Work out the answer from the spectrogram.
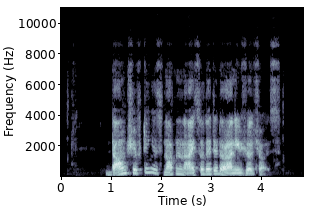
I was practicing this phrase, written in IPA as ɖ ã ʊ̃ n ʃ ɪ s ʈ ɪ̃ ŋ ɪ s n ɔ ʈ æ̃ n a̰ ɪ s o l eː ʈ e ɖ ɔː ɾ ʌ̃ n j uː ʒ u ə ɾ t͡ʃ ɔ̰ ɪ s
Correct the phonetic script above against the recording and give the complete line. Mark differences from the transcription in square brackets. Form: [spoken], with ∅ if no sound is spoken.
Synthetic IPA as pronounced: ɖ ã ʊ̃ n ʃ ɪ [f] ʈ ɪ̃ ŋ ɪ [z] n ɔ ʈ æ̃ n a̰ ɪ s o l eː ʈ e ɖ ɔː ɾ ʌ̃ n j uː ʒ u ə [l] t͡ʃ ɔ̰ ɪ s

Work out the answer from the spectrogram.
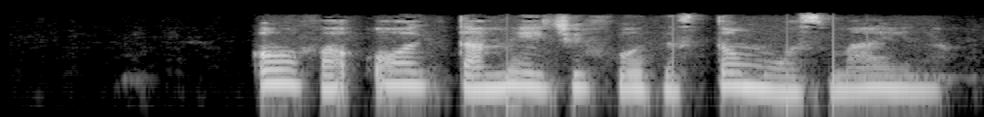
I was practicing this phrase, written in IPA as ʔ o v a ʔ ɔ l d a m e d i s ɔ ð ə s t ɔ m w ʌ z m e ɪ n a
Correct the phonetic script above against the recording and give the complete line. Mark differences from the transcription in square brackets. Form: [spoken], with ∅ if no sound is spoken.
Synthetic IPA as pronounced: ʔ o v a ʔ ɔ l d a m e [d͡ʒ] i [f] ɔ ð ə s t ɔ m w [ɔ] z m [a] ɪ n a

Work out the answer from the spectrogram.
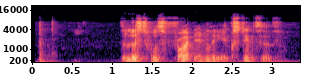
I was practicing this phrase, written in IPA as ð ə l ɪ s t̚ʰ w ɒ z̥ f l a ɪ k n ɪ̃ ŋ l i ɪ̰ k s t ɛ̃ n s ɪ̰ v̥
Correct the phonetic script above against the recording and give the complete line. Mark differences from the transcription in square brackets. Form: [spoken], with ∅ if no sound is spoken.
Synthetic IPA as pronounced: ð ə l ɪ s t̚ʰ w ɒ z̥ f [ɹ] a ɪ [ʔ] n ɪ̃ ŋ l i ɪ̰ k s t ɛ̃ n s ɪ̰ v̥

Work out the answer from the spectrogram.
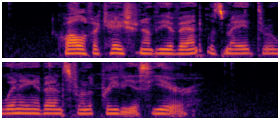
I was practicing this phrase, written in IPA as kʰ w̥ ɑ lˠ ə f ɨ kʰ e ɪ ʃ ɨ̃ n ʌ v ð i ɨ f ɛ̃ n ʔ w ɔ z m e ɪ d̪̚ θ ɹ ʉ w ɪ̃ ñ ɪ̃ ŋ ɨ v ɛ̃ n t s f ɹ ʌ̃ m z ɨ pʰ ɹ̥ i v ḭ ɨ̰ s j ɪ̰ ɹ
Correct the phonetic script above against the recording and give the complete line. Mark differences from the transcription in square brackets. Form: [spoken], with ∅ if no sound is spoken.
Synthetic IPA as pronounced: kʰ w̥ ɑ lˠ ə f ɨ kʰ e ɪ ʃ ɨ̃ n ʌ v ð i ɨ [v] ɛ̃ n ʔ w [ʌ] z m e ɪ d̪̚ θ ɹ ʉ w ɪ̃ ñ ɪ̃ ŋ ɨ v ɛ̃ n t s f ɹ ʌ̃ m [ð] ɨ pʰ ɹ̥ i v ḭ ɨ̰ s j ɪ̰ ɹ

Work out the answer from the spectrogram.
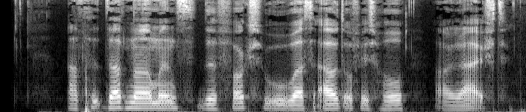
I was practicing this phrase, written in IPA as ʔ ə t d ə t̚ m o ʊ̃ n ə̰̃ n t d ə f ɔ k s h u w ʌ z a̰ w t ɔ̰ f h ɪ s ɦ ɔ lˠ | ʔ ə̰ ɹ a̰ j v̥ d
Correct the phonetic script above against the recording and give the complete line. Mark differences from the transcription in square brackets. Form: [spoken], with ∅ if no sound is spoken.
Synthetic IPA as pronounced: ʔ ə t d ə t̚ m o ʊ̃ [m] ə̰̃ n t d ə f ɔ k s h u w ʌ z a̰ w t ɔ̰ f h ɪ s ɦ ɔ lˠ | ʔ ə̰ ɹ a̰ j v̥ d

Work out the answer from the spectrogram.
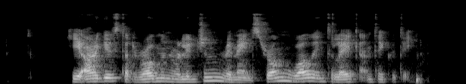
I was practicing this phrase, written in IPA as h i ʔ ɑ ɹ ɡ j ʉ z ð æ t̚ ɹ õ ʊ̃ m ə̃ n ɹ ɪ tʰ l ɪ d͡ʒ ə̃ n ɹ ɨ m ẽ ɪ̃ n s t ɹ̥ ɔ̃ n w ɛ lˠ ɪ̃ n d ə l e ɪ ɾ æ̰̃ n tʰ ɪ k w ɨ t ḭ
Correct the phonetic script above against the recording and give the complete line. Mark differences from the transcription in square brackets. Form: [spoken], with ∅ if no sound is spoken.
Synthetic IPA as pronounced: h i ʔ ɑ ɹ ɡ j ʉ z ð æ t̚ ɹ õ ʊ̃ m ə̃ n ɹ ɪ [∅] l ɪ d͡ʒ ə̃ n ɹ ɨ m ẽ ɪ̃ n s t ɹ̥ ɔ̃ [ŋ] w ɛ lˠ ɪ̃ n [t] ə l e ɪ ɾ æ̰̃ n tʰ ɪ k w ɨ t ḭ

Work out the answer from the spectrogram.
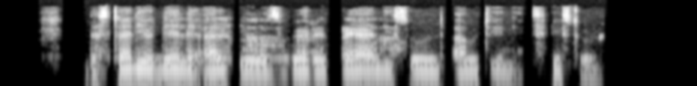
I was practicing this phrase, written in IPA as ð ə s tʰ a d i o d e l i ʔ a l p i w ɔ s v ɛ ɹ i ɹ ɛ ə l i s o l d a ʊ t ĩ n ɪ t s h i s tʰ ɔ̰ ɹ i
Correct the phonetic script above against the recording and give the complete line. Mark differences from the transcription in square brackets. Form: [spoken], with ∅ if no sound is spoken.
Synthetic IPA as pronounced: ð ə s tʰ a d i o d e l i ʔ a l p i w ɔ [z] v ɛ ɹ i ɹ ɛ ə l i s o l d a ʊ t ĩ n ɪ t s h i s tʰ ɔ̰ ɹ i

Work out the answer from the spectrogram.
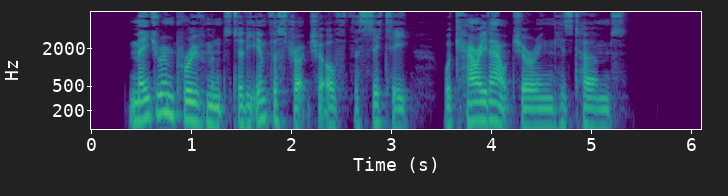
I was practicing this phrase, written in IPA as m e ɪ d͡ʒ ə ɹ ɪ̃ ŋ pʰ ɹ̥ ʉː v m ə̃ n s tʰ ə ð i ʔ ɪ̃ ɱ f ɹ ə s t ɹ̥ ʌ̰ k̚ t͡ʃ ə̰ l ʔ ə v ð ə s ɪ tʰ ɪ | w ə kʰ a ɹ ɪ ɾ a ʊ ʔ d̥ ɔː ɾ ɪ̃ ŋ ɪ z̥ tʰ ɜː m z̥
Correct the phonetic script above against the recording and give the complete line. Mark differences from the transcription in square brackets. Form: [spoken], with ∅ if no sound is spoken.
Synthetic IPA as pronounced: m e ɪ d͡ʒ ə ɹ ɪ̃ [m] pʰ ɹ̥ ʉː v m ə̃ n s tʰ ə ð i ʔ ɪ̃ ɱ f ɹ ə s t ɹ̥ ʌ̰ k̚ t͡ʃ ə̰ [ɹ] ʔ ə v ð ə s ɪ tʰ ɪ | w ə kʰ a ɹ ɪ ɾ a ʊ ʔ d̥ ɔː [ɹ] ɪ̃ ŋ ɪ z̥ tʰ ɜː m z̥

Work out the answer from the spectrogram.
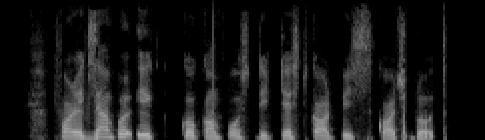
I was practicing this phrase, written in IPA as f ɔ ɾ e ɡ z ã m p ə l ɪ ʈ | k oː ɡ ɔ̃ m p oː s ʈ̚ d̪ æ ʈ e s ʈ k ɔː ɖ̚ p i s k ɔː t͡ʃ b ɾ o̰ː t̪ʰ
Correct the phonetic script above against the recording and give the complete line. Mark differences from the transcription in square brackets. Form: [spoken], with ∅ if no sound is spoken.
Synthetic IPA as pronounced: f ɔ ɾ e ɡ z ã m p ə l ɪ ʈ | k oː [k] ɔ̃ m p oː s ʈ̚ d̪ [i] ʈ e s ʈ k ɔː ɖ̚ p i s k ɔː t͡ʃ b ɾ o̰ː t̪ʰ

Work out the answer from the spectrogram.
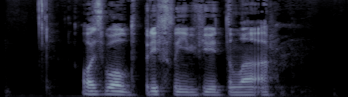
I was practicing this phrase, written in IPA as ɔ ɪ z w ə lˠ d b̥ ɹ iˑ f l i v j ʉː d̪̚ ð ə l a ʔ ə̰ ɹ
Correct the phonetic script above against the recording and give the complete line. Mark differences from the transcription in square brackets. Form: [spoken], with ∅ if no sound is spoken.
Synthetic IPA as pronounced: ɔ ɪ z w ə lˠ d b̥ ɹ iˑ f l i v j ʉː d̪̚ ð ə l a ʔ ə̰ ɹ

